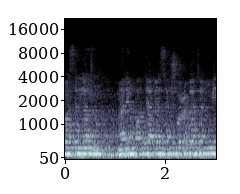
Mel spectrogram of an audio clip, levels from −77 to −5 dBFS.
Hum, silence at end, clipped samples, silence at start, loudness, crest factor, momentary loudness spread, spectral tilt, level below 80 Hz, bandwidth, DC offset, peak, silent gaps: none; 0 s; under 0.1%; 0 s; -21 LUFS; 10 dB; 4 LU; -9 dB/octave; -42 dBFS; 8.8 kHz; under 0.1%; -8 dBFS; none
